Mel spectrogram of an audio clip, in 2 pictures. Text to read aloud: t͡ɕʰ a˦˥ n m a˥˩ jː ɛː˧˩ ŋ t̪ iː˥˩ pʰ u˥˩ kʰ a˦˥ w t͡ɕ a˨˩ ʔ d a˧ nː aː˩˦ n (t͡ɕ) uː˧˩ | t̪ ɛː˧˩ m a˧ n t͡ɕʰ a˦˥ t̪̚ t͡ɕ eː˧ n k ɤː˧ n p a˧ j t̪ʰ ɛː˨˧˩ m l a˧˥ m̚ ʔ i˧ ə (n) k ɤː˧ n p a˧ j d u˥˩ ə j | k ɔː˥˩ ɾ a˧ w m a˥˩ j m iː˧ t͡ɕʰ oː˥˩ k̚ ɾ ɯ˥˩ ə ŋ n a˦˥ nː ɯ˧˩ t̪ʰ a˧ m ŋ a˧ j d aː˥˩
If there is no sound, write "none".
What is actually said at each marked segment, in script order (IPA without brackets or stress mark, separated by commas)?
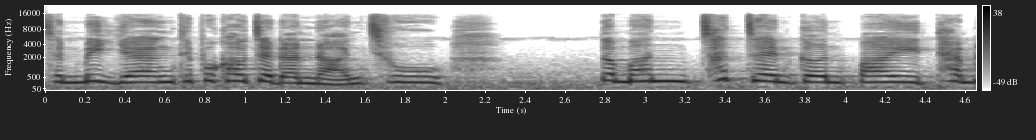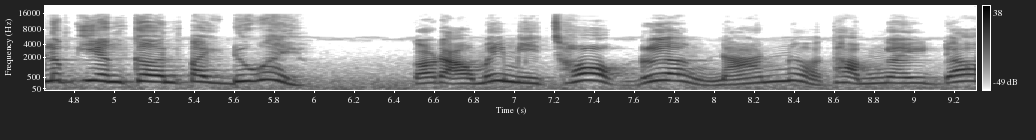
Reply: t͡ɕʰ, ŋ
